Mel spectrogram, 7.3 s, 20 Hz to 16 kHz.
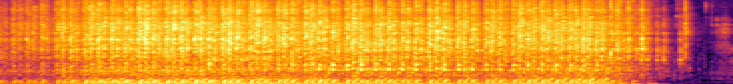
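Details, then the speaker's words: Harley custom bobber with a 2007 Road King 96-inch engine, S&S Super II carburetor and Ultima 6-speed, after replacing a weak battery that caused a loud occasional starter clunk: V-twin fires right up into a strong lumpy beat with no clunk; normal starter cranking and start. "not a clunk at all and I've tried at numerous times I mean that thing fires right up as it should"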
